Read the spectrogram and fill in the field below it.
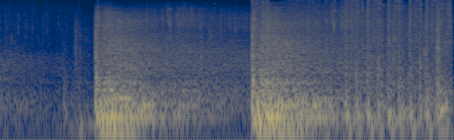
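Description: A rifle fires in rapid bursts with loud booming shots.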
